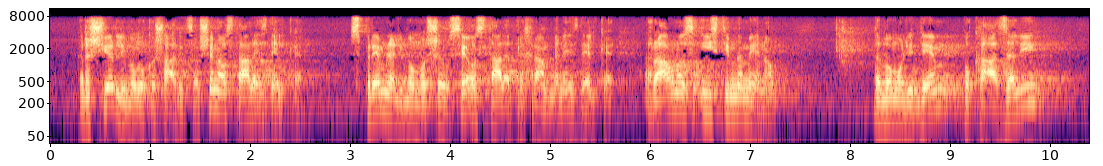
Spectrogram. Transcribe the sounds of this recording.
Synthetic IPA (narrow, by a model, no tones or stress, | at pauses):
ɾasʃiɾlibomɔkɔʃa̰ːʋit̪sɔʃɛnaɔst̪aːlɛ̰izd̪ḛːlkɛ | spɾeːmlʲjalibomɔʃɛwsɛɔst̪aːlɛpɾɛxɾa̰mbɛnɛizd̪elkɛ | ɾawnɔzist̪imnameːnɔ̰m | d̪abomɔljud̪empɔkaːzali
